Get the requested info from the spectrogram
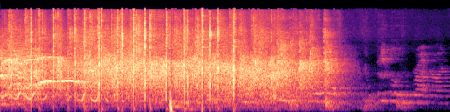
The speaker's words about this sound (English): a round of applause for the board members attending.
